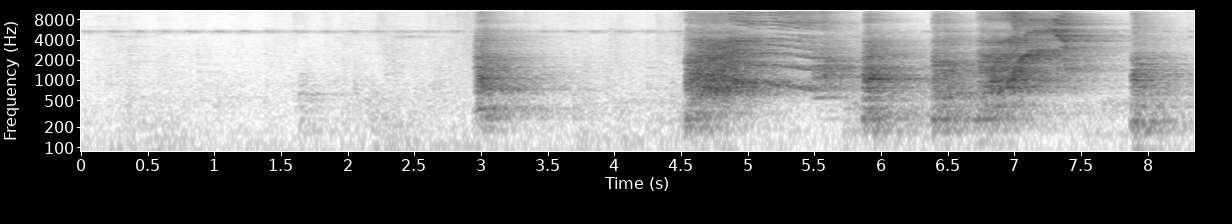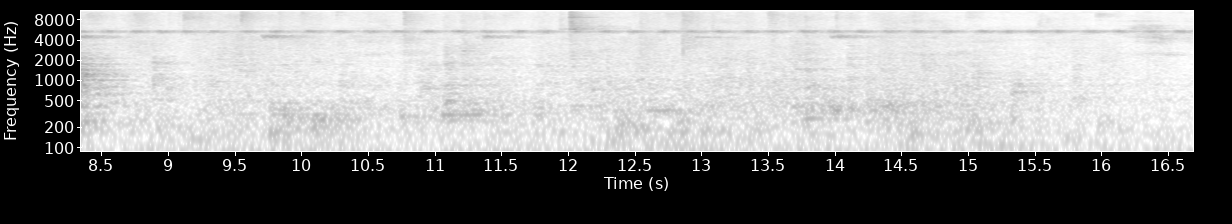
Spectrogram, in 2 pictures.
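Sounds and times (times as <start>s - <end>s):
hamadryas baboon screaming at Gyor zoo: 3.0s - 3.6s, 4.5s - 8.5s.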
